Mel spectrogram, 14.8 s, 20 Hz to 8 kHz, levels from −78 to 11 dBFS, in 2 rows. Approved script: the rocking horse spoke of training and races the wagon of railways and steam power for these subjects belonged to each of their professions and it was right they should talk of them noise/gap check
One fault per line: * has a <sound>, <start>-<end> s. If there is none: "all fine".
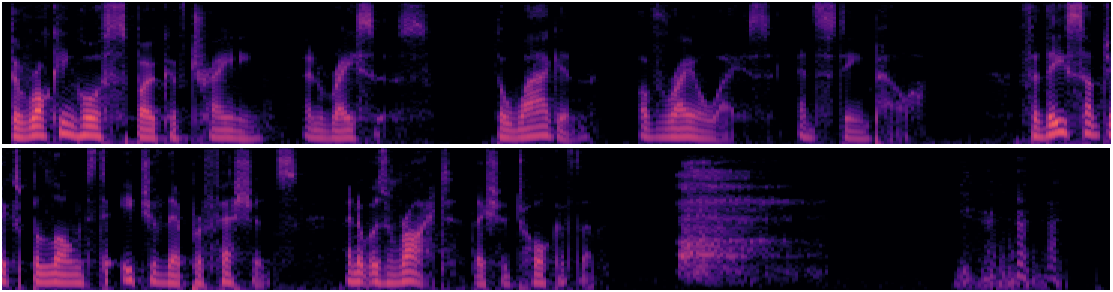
* has a sigh, 11.9-12.9 s
* has a laugh, 13.7-14.5 s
